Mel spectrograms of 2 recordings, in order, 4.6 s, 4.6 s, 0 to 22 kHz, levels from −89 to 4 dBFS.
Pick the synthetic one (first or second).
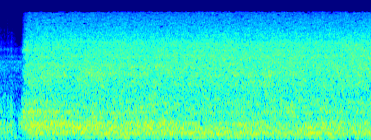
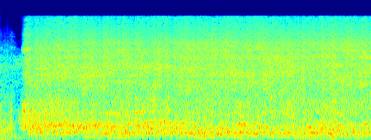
second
